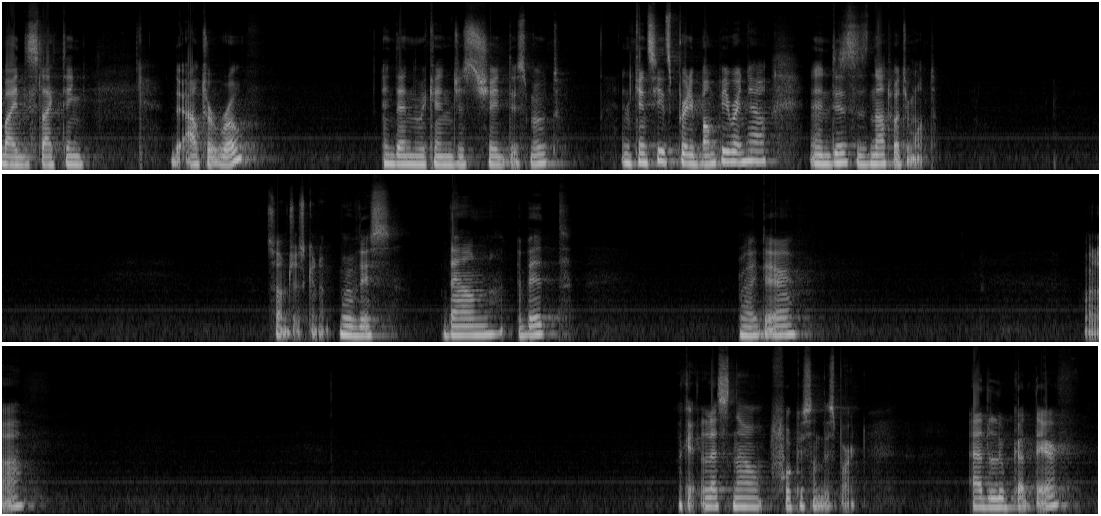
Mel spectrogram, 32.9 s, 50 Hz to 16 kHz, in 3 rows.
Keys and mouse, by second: 0.8 Tab, 1.4-2.5 middle drag, 5.3-6.7 middle drag, 6.8 shift+middle click, 7.8 middle click, 8.4 Tab, 8.5-8.8 middle drag, 9.2 z, 9.4 a, 9.7 middle click, 10.3 KP_3, 10.9 shift+click, 12.8 shift+click, 13.1 z, 13.6 g, 15.6 shift+middle click, 15.8 z, 16.0 a, 16.9 z, 17.3 g, 18.3 shift+middle click, 18.9 z, 20.3 z, 20.3 g, 22.0 Tab, 22.2 middle click, 22.9 middle click, 23.3 Tab, 23.6 click, 24.0 ctrl+r, 24.8 Tab, 25.2 alt+a, 25.4 drag, 25.7 z, 26.0-27.1 drag, 27.1 Tab, 27.4 click, 27.6 z, 27.7 a, 27.8 click, 28.1 shift+click, 28.5 z, 29.2 click, 29.6 g, 30.6 ctrl+r, 32.2 click, 32.6 Tab, 32.8 click.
